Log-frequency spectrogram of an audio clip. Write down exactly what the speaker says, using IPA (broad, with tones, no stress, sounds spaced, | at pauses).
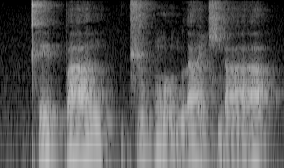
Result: kʰ e˦ ʔ p a˥˧ n | t͡ɕ o˦ p̚ m ɔ̃˨˩ m l a˧ t͡ɕ j a˨˦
